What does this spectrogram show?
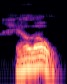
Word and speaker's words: Hello: otra palabra por ejemplo Hello Hello realmente se pronuncia como si dijeras con j Hello no como como la e entonces bueno Obviamente todos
